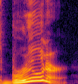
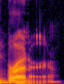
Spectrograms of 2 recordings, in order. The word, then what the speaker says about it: Brunner: How do people keep thinking it's Bruner? I mean, at this point, I gotta think maybe Rick thinks it's Bruner. And we love Rick, but as he has admitted, he does pronounce his own last name wrong. So like, maybe he was like, yeah, guys, 2 N's, but it's Bruner. I don't know. It's definitely Brunner.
